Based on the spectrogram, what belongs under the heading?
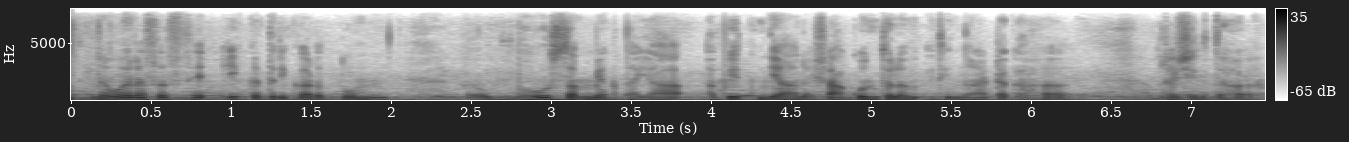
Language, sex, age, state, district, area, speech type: Sanskrit, male, 18-30, Maharashtra, Solapur, urban, spontaneous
